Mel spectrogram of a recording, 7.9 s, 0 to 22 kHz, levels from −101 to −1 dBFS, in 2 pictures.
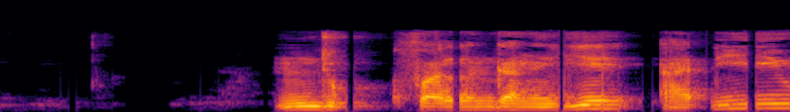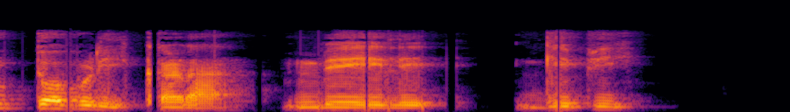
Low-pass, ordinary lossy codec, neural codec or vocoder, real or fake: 7.2 kHz; AAC, 48 kbps; none; real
